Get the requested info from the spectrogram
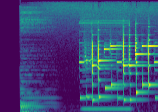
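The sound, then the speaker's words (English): A phone rings with a bright, melodic electronic ringtone, a quick run of repeating notes over a steady low drone, loud, following a brief fading low tone. “picks up the phone.”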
